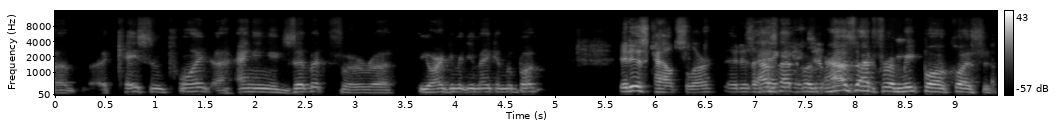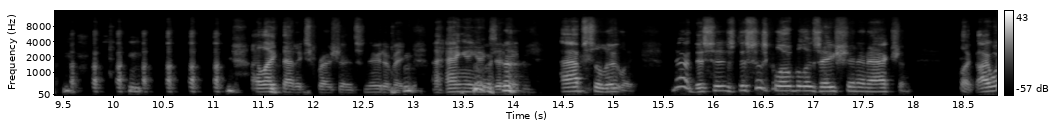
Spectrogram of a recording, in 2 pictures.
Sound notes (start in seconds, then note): 9.0 laughing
